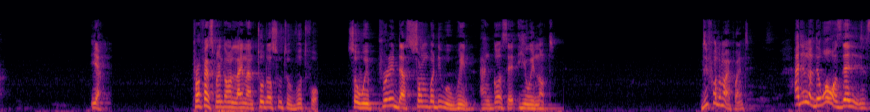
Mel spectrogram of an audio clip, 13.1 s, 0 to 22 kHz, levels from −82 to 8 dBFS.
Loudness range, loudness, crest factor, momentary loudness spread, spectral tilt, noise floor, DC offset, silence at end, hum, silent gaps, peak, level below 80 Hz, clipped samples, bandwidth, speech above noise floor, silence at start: 8 LU; -23 LUFS; 20 dB; 12 LU; -5.5 dB/octave; -65 dBFS; under 0.1%; 0 s; none; none; -6 dBFS; -46 dBFS; under 0.1%; 11 kHz; 43 dB; 1.35 s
